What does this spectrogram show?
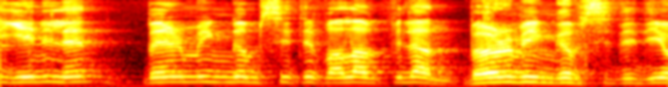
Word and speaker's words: Birmingham City: Birmingham City diye okunur.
